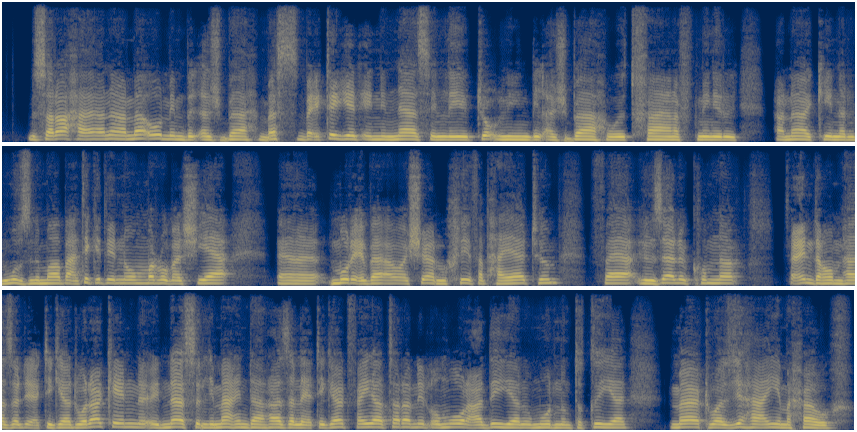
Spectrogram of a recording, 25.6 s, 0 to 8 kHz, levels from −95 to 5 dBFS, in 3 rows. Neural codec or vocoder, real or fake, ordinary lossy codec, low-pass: codec, 16 kHz, 0.5 kbps, X-Codec, WavLM features, trained on Multilingual LibriSpeech; fake; none; none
